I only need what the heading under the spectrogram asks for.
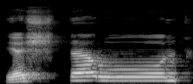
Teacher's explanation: شین کی آواز میں تفشی ہوتی ہے، آواز کو پھیلانا ہوتا ہے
